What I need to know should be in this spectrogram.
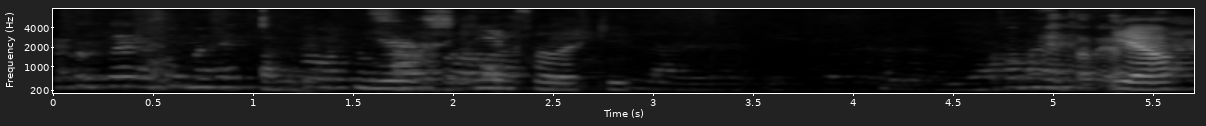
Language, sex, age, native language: Icelandic, male, 10, Icelandic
